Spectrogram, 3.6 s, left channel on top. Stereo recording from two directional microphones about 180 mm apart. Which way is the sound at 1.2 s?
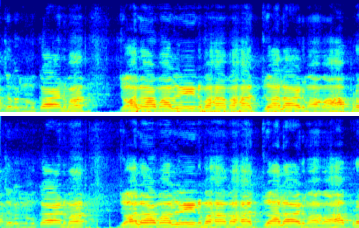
5° right (ahead or behind).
